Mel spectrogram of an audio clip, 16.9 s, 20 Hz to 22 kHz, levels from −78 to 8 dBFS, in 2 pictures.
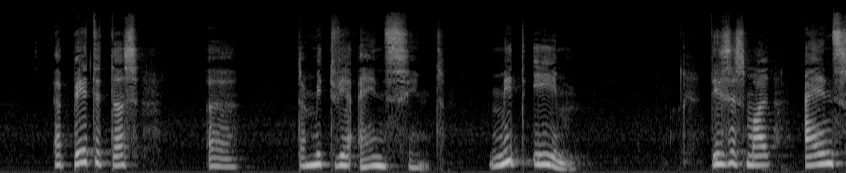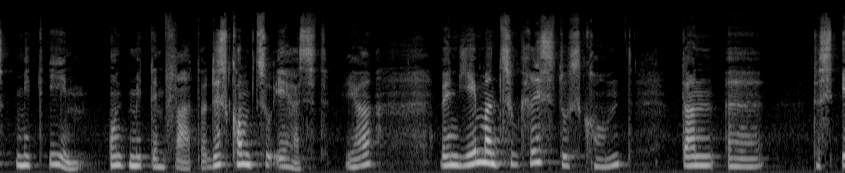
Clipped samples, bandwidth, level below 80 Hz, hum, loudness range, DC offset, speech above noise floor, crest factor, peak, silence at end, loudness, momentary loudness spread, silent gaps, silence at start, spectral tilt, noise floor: under 0.1%; 16.5 kHz; -64 dBFS; none; 3 LU; under 0.1%; 33 dB; 20 dB; -8 dBFS; 0 s; -27 LUFS; 14 LU; none; 0.55 s; -4 dB/octave; -60 dBFS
